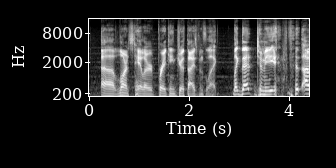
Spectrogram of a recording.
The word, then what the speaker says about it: Theismann: Joe Theismann changed the pronunciation of his last name to rhyme with Heisman, and he was a good quarterback in the NFL.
